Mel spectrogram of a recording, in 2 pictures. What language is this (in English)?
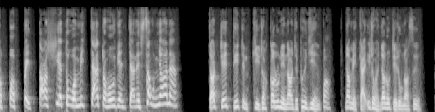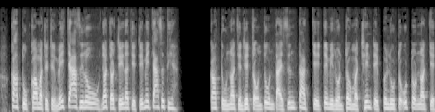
Thai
